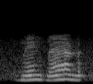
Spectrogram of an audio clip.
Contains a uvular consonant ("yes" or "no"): no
